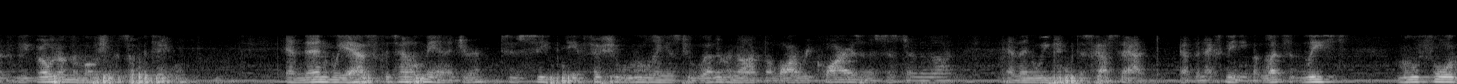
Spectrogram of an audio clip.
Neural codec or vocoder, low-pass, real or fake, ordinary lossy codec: autoencoder, 48 kHz, 32 numbers a frame, DAC-VAE, trained on Japanese speech; 7.2 kHz; fake; AAC, 16 kbps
